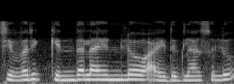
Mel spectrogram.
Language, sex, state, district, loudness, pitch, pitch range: Telugu, female, Andhra Pradesh, Srikakulam, -14 LUFS, 215 Hz, 200-225 Hz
